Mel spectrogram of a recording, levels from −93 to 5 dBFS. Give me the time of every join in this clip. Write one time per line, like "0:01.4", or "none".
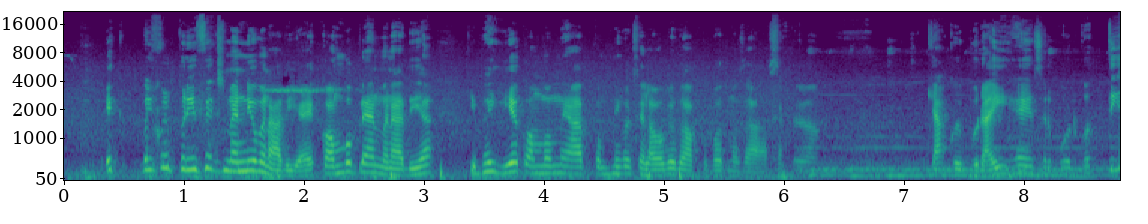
0:06.4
